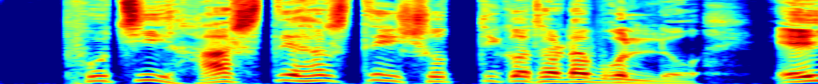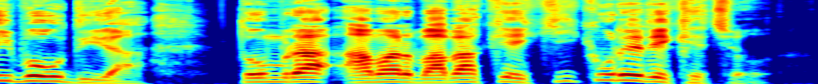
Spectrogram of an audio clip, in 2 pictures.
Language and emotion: Bengali, neutral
